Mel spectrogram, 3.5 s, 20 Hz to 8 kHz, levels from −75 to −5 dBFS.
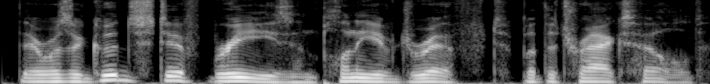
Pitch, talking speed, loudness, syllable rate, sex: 115 Hz, 235 wpm, -17 LUFS, 5.2 syllables/s, male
